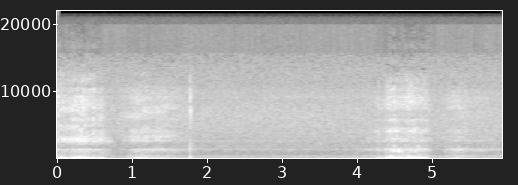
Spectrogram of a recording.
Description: My golden retriever kobi snoring after a hard days work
